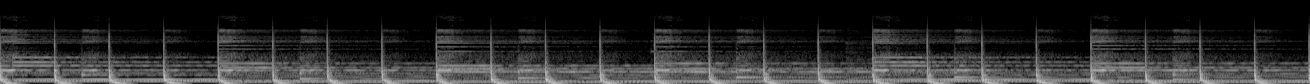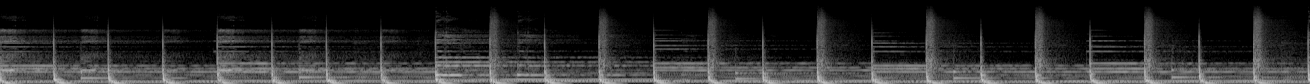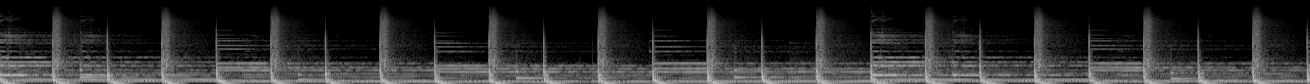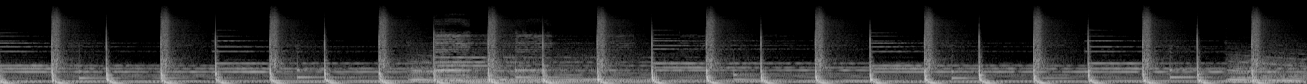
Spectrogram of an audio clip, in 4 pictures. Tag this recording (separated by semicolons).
techno; loop; 110bpm; original; electronic; rave; effect; snare; music; voice; fx; house; synth; Vintage; electro; panning; pan; sound; club; dance; kick; trance; beat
